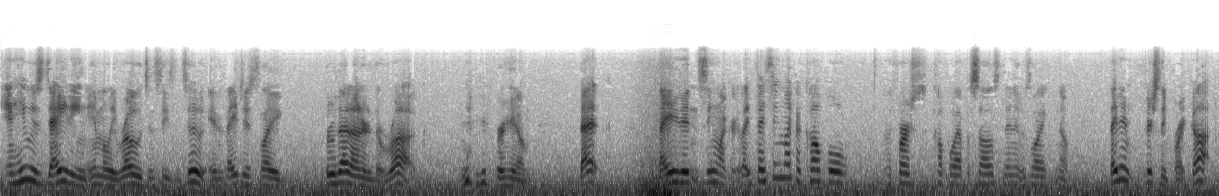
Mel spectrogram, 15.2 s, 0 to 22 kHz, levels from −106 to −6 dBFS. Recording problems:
garbled, watery; slightly; nothing above 7.5 kHz
wind noise on the microphone; occasional gusts; 15 dB below the speech

